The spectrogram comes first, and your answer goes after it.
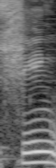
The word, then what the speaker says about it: Xin: said should we give Shing which is that's how you pronounce it in Chinese because the X is SH should we give Shing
